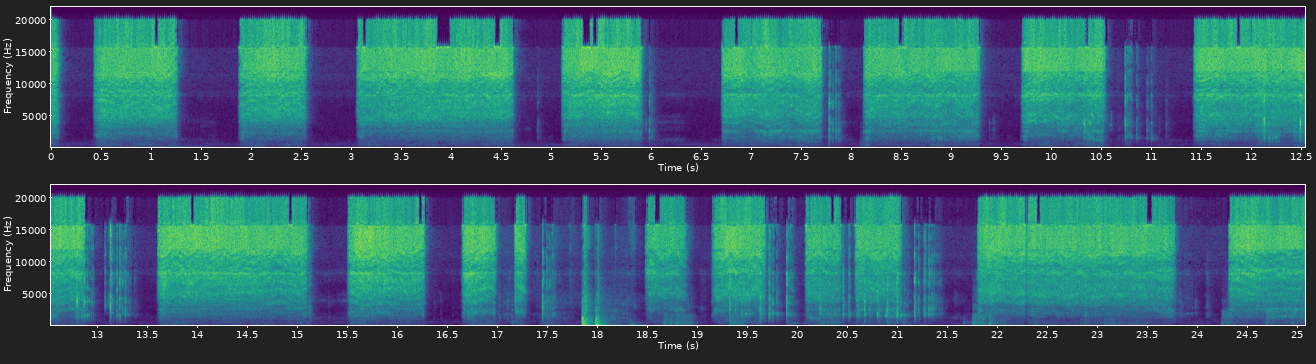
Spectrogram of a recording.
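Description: Clear coat sprayed from an aerosol can in a long series of short bursts with brief pauses, steady hissing close by, with no talking.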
